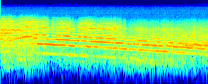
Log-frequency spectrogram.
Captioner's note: siren Wailing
